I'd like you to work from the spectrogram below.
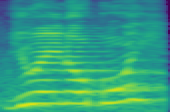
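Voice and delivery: put-on high, loud disbelieving kid; mock kid voice, squeaking up at the end; little boy. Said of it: "one little boy".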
